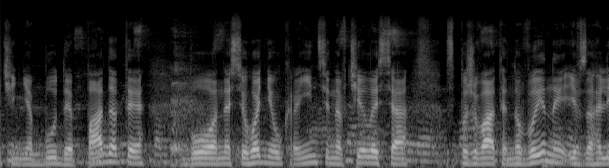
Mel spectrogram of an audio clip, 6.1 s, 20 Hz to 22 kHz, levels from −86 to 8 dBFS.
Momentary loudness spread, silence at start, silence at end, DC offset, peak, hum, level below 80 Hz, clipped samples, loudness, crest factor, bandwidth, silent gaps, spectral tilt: 8 LU; 0 s; 0 s; under 0.1%; -12 dBFS; none; -60 dBFS; under 0.1%; -28 LUFS; 16 dB; 14.5 kHz; none; -6 dB/octave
